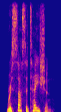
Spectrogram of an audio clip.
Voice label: "resuscitation", English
